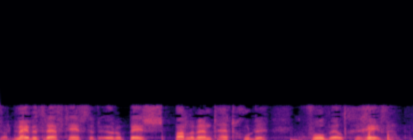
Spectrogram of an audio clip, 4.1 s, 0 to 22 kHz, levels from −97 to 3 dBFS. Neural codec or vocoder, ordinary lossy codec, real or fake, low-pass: none; none; real; 5.4 kHz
